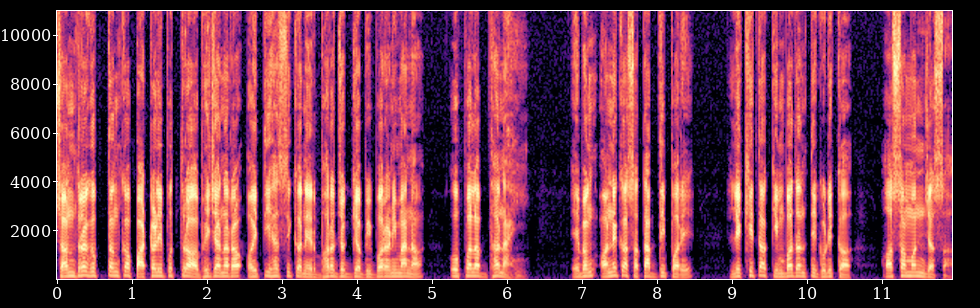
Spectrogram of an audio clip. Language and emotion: Odia, neutral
